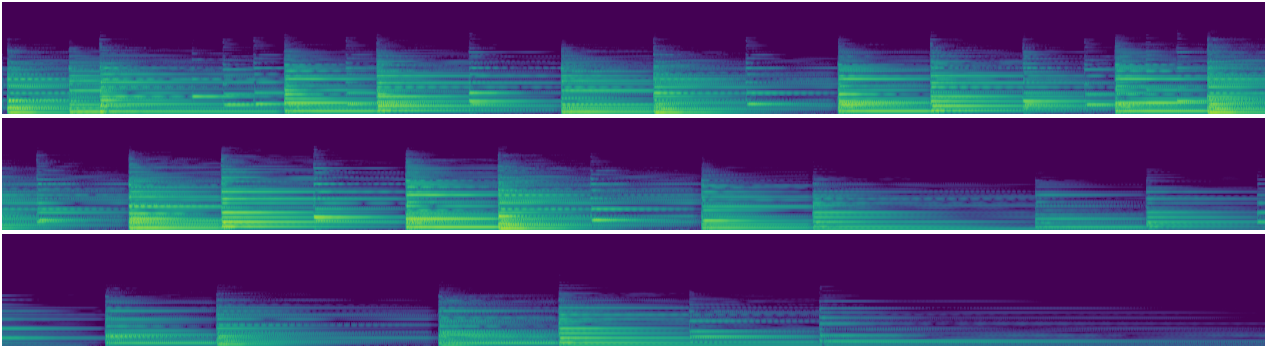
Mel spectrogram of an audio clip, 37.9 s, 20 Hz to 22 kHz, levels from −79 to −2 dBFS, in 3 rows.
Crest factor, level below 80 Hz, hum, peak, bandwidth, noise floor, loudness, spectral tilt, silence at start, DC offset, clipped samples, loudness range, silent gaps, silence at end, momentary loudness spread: 20 dB; -48 dBFS; none; -2 dBFS; 6 kHz; -53 dBFS; -21 LUFS; -10 dB/octave; 0 s; under 0.1%; under 0.1%; 15 LU; none; 1.75 s; 20 LU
